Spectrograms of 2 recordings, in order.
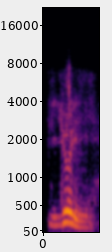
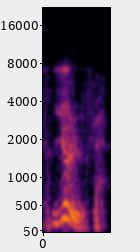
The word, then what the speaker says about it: Llull: You have to pronounce it Llull. I know it's hard, but Llull. That's the double L.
